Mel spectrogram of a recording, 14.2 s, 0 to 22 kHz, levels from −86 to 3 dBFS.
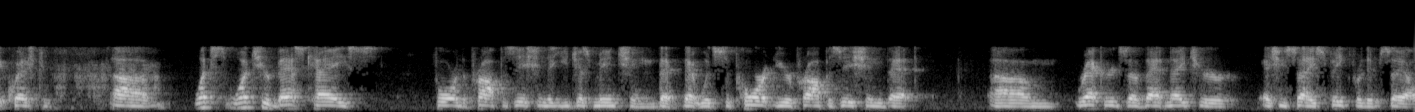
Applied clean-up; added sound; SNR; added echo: none; none; none; none.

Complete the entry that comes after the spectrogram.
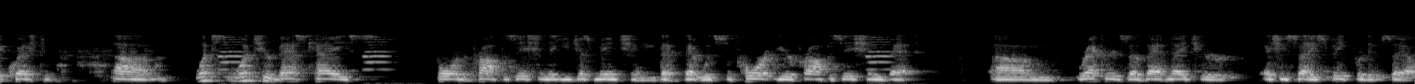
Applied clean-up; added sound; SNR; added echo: classical method WPE with log-MMSE.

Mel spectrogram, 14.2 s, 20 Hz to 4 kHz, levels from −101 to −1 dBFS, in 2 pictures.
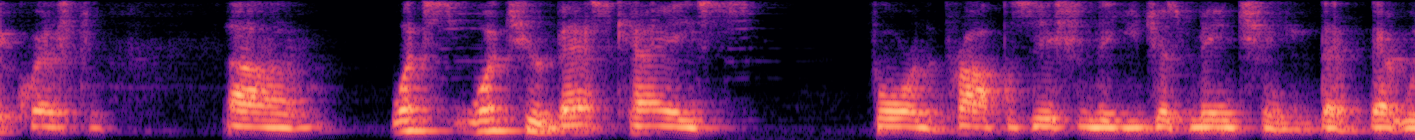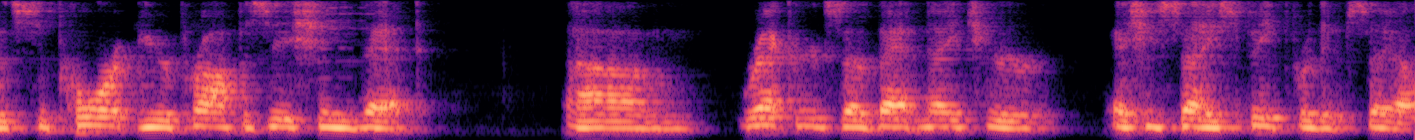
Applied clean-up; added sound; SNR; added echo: neural mask model DeepFilterNet 3.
